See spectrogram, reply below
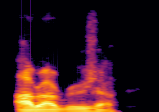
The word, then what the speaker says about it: Araújo: We're putting that extra syllable in there. Araújo.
